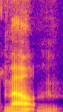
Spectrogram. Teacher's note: enunciate it as mountain with a crisp puff of air on the T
